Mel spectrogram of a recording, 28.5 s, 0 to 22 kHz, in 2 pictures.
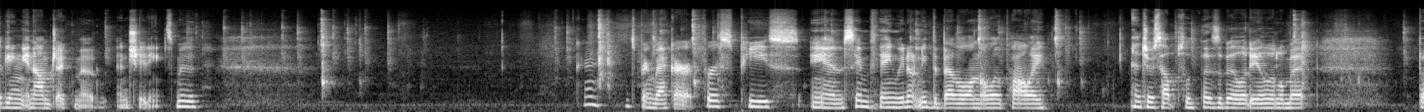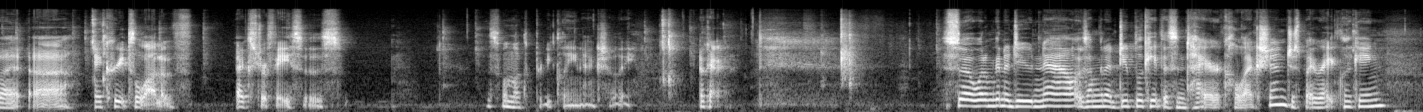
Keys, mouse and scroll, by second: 5.9 \, 15.1 Tab, 20.8 Tab, 22.6 \.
